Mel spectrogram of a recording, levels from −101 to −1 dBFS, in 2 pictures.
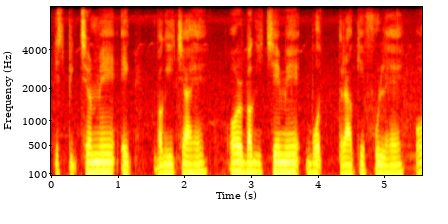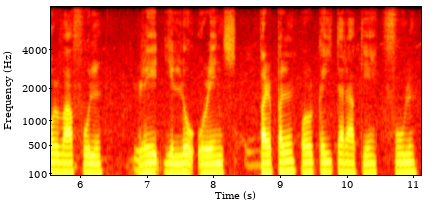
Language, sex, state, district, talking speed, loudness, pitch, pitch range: Hindi, male, Arunachal Pradesh, Lower Dibang Valley, 140 wpm, -19 LUFS, 115 Hz, 110-120 Hz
